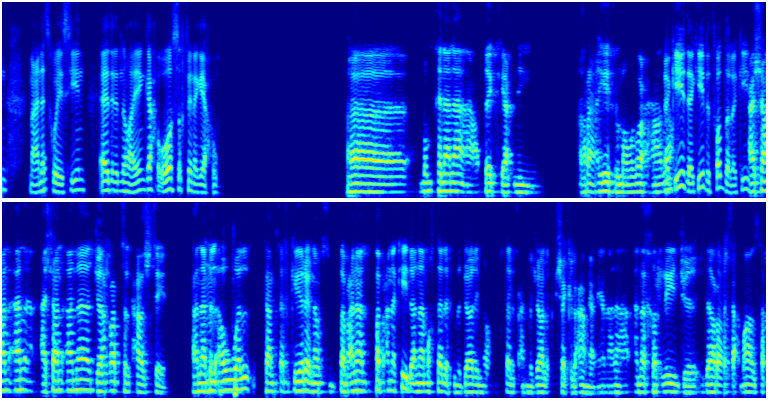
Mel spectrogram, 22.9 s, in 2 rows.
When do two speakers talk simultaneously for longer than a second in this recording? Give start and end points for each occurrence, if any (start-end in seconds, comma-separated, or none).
none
